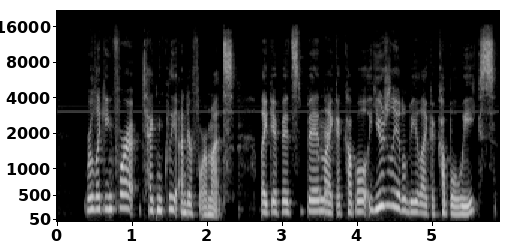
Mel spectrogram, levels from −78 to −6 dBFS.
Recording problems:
high-pitched whine; faint; throughout; 3 kHz, 35 dB below the speech

